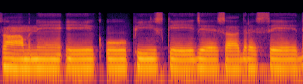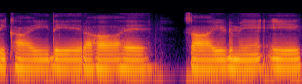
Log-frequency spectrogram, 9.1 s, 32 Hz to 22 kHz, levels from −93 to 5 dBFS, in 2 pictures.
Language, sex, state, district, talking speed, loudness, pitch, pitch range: Hindi, male, Rajasthan, Jaipur, 90 wpm, -18 LUFS, 110 Hz, 110-115 Hz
